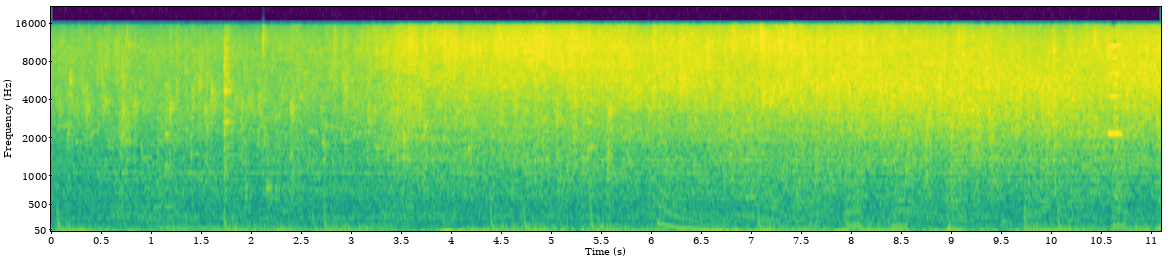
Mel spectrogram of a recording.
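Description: Small potatoes sizzling in melted butter while a wooden spoon stirs them. The sizzle grows louder about three seconds in. A short ringing clink comes near the end.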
